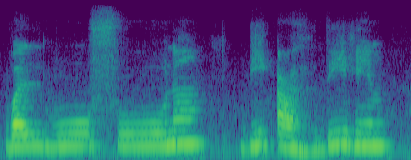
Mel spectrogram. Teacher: عین کو وسط حلق سے ادا کریں گے اور ہا کو عکس حلق سے سینے کی جانب سے نہیں کہنا، ہا میں حمس نہیں ہونی چاہیے، موٹی آواز سے پڑھیں گے۔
